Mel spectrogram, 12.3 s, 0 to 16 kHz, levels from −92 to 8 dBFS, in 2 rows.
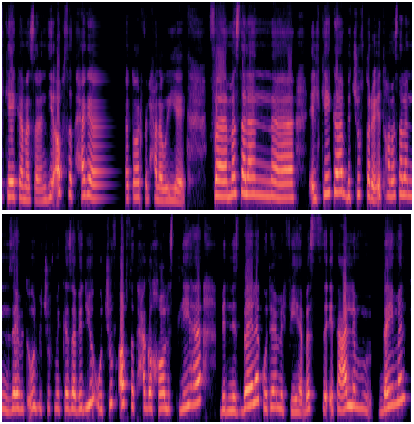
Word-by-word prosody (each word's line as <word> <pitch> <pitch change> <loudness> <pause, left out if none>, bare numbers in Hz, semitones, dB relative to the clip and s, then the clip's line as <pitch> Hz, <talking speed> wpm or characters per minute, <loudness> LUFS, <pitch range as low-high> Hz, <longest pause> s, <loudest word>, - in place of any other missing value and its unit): كيكة 260 -1 +2
مثلًا، 205 -2 -4
دي 255 - -2
أبسط 340 -6 0
حاجة 235 -4 -2 0.2
يُعتبرّ 250 +2 -3
في 255 - -22
الحلويات. 200 -5 -2 0.3
فمثلًا 295 +3 +3 0.9
الكيكة 310 +10 +2
بتشوف 295 -1 -4
طريقتها 275 0 -1
مثلًا، 275 -2 -2
زي 260 +4 +5
ما 255 - -3
بتقول 275 +3 -4
بتشوف 265 0 -14
من 260 - -6
كذا 265 0 +1
فيديو، 275 +8 0
وتشوف 290 +8 -6
أبسط 330 -4 +2
حاجة 275 0 -1
خالص 260 -1 0
ليها 320 +9 +2 0.3
بالنسبة 230 +5 +4
لك، 390 -3 +3
وتعمل 270 0 -2
فيها، 210 -5 -5
بس 255 +5 -3
اتعلم 275 - +1
دايمًا 300 - +2
265 Hz, 155 wpm, -23 LUFS, 240-295 Hz, 0.9 s, زي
